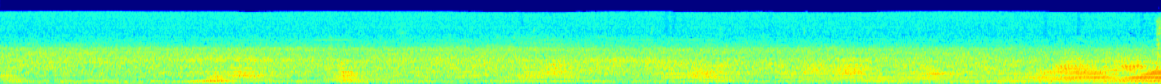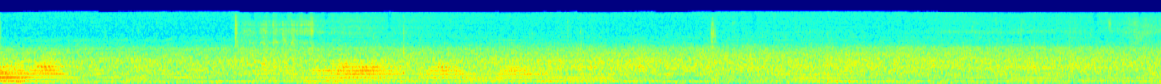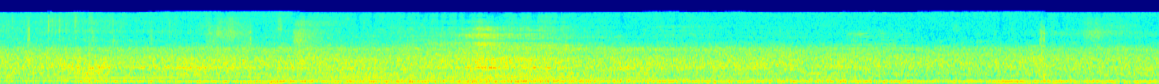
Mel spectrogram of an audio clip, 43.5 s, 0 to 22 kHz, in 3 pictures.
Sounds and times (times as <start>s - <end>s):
Fixed-wing aircraft, airplane: 0.0s - 43.5s.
